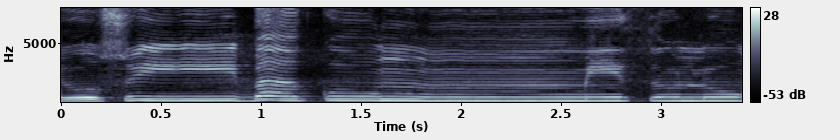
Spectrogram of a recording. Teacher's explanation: با حرکت ہے، کاف حرکت ہے، میم پر سکون ہے، تو پہلے والے میم سے دوسرے والے میم کو ملا کر غنّے کے ساتھ پڑھیں گے، اسے ادغام شفوی کہتے ہیں۔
